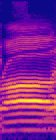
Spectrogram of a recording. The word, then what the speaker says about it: Ra's al Ghul: It's Raz. whatever. I go off Batman the animated Batman. series Yeah.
